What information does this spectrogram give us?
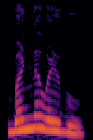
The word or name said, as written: ಬನವಳಿಗ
